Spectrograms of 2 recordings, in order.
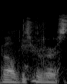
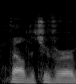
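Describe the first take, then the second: First: The last word ends with an audible s sound. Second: The last word ends without a final s sound. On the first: The speaker calls it wrong. "but I said Val de Traverse" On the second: The speaker calls it right. "I knew it was Val de Travers"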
